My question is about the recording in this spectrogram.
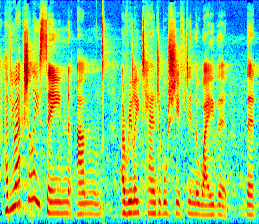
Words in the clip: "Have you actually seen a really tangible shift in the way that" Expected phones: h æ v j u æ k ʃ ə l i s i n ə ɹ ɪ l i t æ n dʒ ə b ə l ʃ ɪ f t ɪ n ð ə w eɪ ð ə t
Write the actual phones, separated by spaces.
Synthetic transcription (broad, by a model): h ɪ v j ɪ æ k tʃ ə l i s i n ə ɹ ɪ l i t æ n dʒ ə b l ʃ ɪ f t ɪ n ð ə w eɪ ð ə t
